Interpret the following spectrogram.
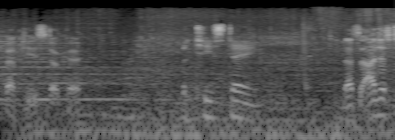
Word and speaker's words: Baptiste: Actually, how do you pronounce his name? Who, Baptiste? Yeah, it's Baptiste, okay.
